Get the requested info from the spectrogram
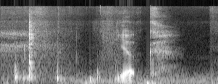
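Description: A wooden gate being handled and opened: a few light clicks early on, then a sharper knock about one and a half seconds in.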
